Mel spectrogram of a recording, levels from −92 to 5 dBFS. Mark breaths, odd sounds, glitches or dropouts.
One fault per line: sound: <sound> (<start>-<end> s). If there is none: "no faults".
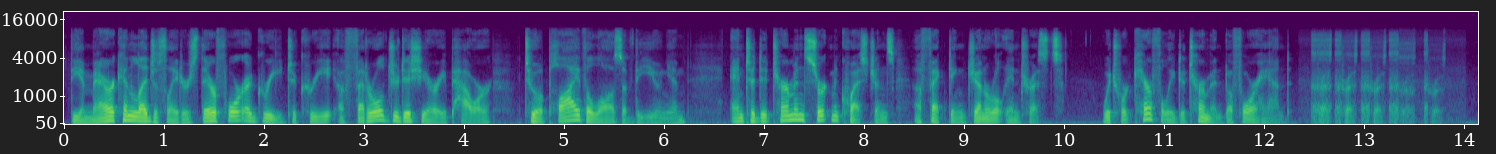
sound: laugh (12.5-13.8 s)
